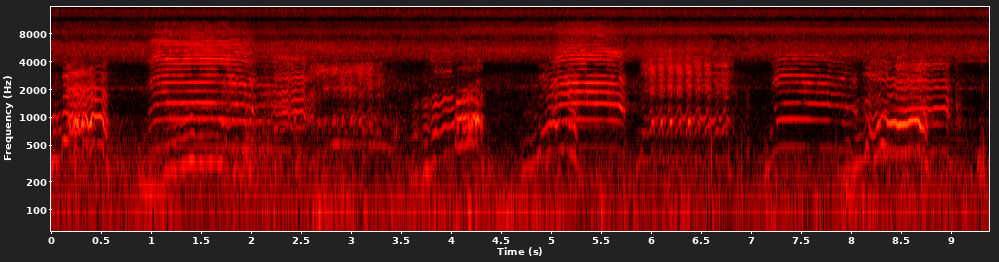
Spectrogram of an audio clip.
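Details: Tokara goats kept on a small farm in Himi, Japan, on a hot 8 August 2021, impatiently bleating to return to their shed after eating; overlapping drawn-out, trembling bleats, some high and strained, others lower, almost continuous.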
